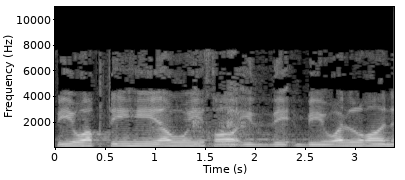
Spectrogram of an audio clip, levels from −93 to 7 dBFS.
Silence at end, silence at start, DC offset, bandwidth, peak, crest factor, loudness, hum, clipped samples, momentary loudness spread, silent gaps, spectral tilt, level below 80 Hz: 0 s; 0 s; under 0.1%; 8 kHz; -4 dBFS; 16 dB; -19 LUFS; none; under 0.1%; 7 LU; none; -6.5 dB/octave; -56 dBFS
